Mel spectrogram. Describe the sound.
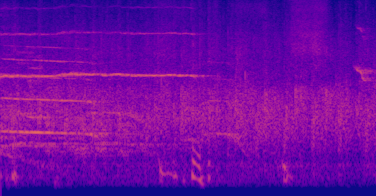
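A crowd applauds steadily, a dense wash of clapping hands that stays loud throughout, with a few scattered voices and whoops rising out of it.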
